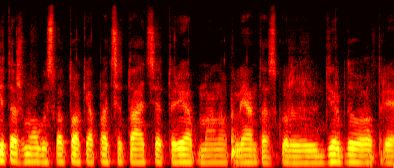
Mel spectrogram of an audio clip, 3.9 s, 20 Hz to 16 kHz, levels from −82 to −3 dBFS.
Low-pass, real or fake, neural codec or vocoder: 14.4 kHz; real; none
